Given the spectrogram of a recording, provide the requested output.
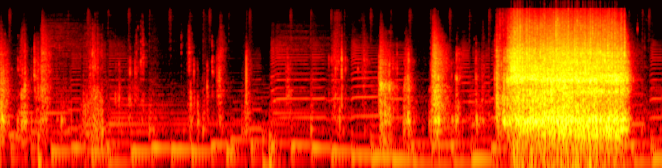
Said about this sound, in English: My food processor insisted it needs to be this way.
